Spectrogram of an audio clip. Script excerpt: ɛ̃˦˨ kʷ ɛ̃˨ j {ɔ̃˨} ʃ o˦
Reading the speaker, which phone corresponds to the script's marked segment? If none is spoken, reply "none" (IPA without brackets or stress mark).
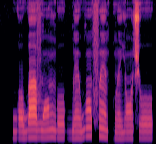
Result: ɔ̃˧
